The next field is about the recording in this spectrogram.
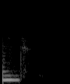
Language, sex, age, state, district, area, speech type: Nepali, female, 30-45, West Bengal, Jalpaiguri, urban, conversation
